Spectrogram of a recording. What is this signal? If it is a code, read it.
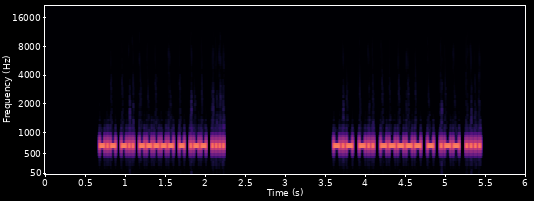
Morse code, heard as a keyed tone, about 55 wpm, 700 Hz. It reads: KD0TWH KD0TWH
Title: Speed Racing - USA 2x3 Call Signs 45wpm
